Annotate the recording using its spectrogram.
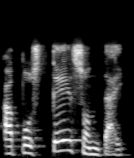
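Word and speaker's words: ἀποστήσονται: que se declina esta palabra apostatarán, eh, se pronuncia apostesontai.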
